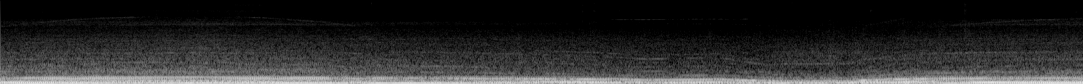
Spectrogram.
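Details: Chaserider 497 (YX67 UYA), Alexander Dennis Enviro 200 E20D diesel bus, felt sluggish: steady whistle tones above the engine drone dip as the bus slows and rise with speed. Owner suspects the gearbox, as it was much louder towards the front. Later turns horn-like.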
